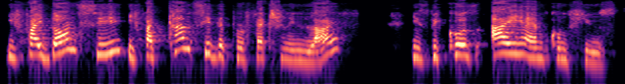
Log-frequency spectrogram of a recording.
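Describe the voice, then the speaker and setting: A woman's voice: sits high, animated, measured pace. A woman with an Italian accent speaks as a spiritual teacher in conversation, earnest and expansive, unfolding her reflections in short phrases. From Italy. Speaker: spiritual teacher being interviewed.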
